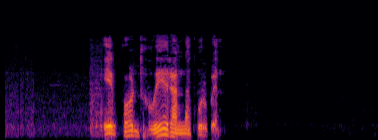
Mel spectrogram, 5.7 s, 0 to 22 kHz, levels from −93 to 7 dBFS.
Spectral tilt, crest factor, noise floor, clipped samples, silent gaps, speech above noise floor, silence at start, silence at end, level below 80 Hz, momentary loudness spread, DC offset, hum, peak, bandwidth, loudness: -7 dB/octave; 22 dB; -89 dBFS; under 0.1%; none; 67 dB; 1.5 s; 2.4 s; -64 dBFS; 10 LU; under 0.1%; none; -4 dBFS; 7.8 kHz; -23 LUFS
